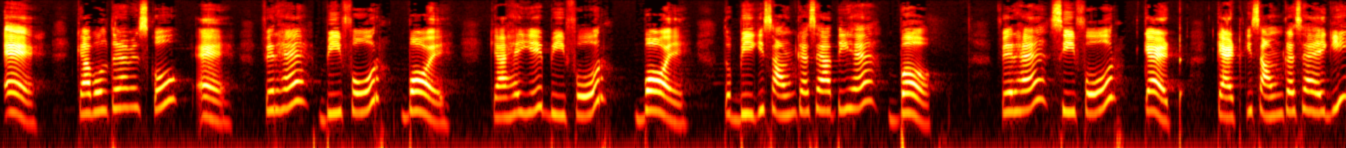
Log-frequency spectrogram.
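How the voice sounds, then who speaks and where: A high-pitched woman teaches the alphabet to small children. She speaks slowly and draws out each sound, asking a question and then answering it. Her voice is bright and clear. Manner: slow, drawn-out teaching with repeated questions and answers. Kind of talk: phonics lesson for young children.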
